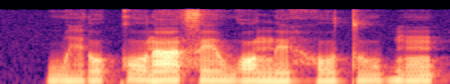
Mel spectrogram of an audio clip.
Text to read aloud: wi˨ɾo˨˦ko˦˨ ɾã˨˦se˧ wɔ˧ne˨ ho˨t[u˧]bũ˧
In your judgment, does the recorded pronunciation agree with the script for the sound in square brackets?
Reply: yes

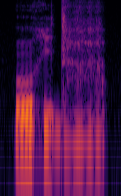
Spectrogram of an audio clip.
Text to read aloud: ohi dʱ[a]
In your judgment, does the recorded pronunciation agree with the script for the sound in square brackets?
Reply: no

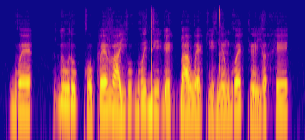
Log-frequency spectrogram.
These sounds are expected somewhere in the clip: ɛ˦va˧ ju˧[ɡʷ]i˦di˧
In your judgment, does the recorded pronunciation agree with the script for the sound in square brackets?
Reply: yes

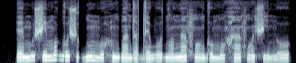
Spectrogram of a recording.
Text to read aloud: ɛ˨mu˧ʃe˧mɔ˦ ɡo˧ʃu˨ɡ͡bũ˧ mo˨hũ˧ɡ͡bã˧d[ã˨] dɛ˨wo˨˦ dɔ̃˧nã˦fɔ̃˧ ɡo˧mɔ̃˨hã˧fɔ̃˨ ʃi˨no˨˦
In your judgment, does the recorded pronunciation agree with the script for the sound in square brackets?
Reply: no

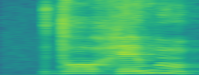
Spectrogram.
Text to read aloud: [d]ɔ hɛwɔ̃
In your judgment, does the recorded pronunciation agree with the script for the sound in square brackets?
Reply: yes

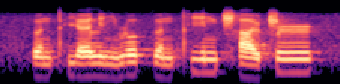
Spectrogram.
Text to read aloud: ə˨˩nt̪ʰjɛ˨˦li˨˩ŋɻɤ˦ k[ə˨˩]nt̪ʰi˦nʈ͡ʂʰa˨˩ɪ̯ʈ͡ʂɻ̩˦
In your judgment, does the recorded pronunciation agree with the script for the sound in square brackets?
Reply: yes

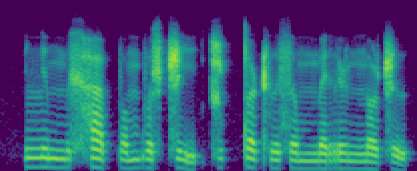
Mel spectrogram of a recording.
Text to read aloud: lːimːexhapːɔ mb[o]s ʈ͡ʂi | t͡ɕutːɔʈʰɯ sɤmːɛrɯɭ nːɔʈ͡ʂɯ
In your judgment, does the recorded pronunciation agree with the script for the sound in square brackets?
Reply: yes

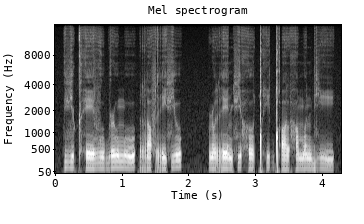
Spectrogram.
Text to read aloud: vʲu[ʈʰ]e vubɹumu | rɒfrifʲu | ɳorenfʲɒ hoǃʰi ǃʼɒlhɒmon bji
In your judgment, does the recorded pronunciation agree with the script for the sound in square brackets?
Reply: yes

